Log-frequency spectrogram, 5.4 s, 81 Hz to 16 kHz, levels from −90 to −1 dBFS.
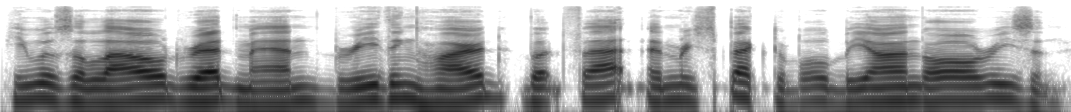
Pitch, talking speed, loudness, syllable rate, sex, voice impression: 135 Hz, 170 wpm, -18 LUFS, 3.9 syllables/s, male, masculine, very adult-like, slightly thick, cool, intellectual, slightly calm, elegant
